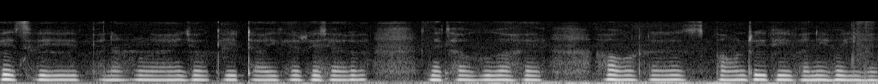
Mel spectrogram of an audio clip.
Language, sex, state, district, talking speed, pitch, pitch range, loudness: Hindi, female, Maharashtra, Chandrapur, 125 wpm, 210 Hz, 205-210 Hz, -17 LUFS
